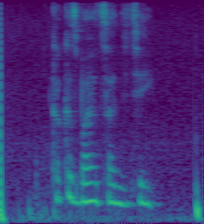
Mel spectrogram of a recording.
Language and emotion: Russian, neutral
